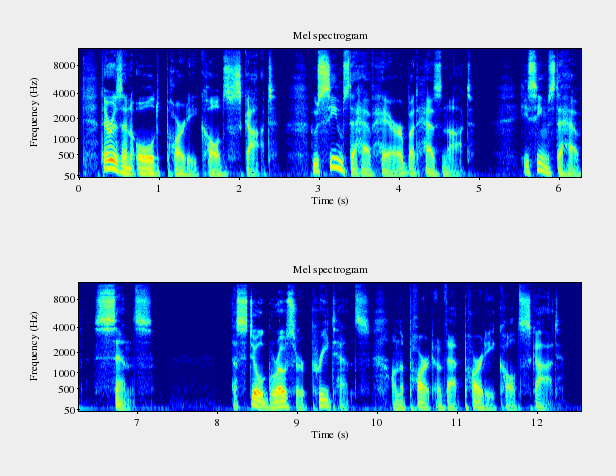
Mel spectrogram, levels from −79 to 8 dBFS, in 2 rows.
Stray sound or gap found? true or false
false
